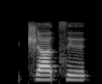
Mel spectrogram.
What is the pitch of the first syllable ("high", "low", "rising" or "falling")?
high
